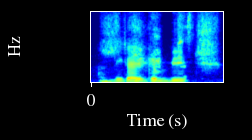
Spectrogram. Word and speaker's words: Stankovic: Is that how I pronounce that? Is that 48? Sure. Vich. Stankovic.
